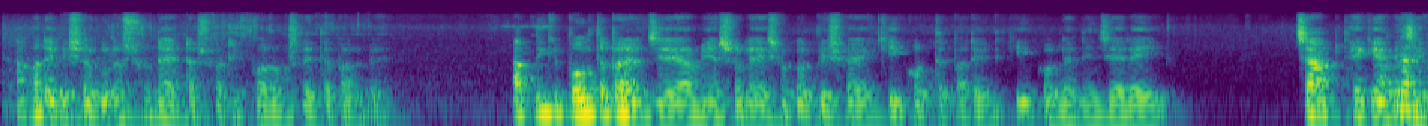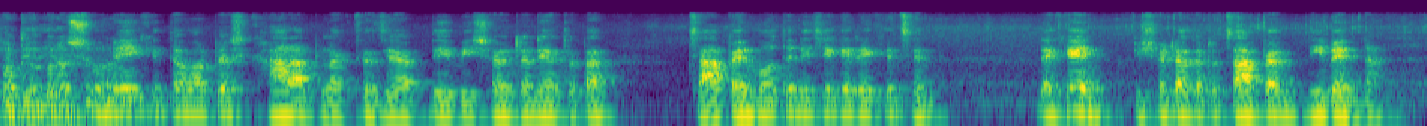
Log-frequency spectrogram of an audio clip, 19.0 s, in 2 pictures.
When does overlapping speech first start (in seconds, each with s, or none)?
9.2 s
